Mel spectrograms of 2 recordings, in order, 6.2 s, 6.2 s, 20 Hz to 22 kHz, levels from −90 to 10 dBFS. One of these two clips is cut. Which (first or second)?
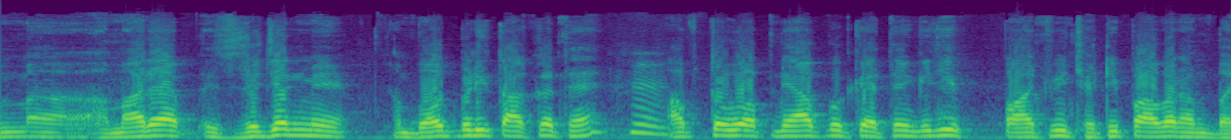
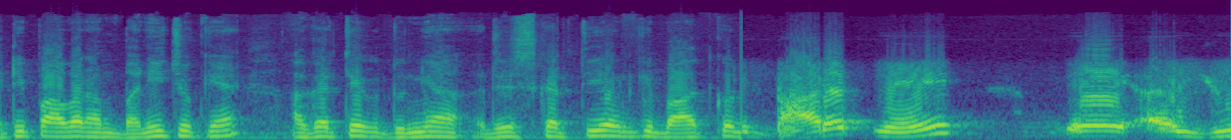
second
